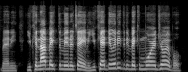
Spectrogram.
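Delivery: ordinary talk, nothing marked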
